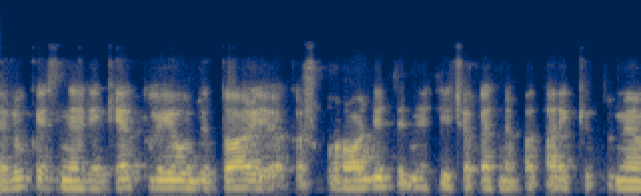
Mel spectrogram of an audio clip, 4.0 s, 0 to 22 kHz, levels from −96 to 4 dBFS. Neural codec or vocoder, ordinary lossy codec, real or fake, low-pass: none; Opus, 32 kbps; real; 7.2 kHz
